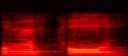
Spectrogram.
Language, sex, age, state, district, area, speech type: Sanskrit, male, 30-45, Andhra Pradesh, Chittoor, urban, conversation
